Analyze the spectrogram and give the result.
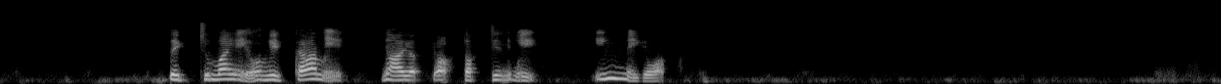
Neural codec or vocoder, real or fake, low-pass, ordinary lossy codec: codec, 16 kHz, 0.5 kbps, FreqCodec, larger model; fake; 7.2 kHz; Opus, 32 kbps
